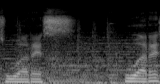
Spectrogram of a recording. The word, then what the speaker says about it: Juarez: Ini nama gamenya Call of Juarez ya. Kalau di bahasa Latin J itu dibacanya H kalau nggak salah.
